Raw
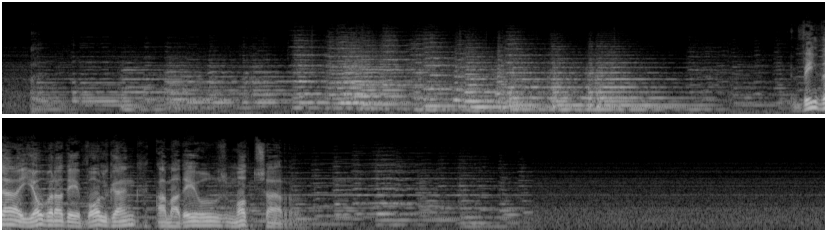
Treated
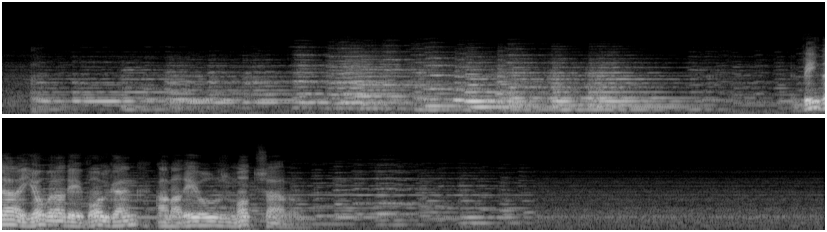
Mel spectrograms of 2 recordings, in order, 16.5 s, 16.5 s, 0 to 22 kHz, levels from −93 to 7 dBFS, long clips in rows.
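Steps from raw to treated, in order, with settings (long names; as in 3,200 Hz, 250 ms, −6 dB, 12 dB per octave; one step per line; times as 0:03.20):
high-frequency loss of the air 290 metres
double-tracking delay 29 ms −2.5 dB
hollow resonant body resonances 360/1,100/1,600 Hz, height 12 dB, ringing for 70 ms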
